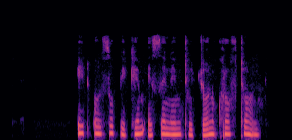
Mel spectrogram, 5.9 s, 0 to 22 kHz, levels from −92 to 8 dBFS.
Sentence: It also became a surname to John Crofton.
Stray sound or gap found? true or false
false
